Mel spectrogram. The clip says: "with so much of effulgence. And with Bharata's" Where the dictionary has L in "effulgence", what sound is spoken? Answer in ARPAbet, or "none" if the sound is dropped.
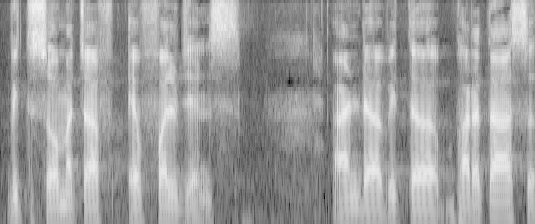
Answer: L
